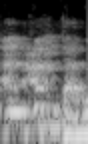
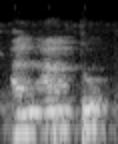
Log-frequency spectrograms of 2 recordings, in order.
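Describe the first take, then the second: First: The word ends with an a vowel. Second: The word ends with a u vowel. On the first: You gave the favour, addressed to God. The speaker calls it right. "an'amta alaihim, ini khitabnya kepada Allah" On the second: I gave the favour. The speaker calls it wrong. "lu bahaya, saya yang memberikan nikmat"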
